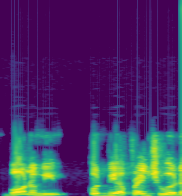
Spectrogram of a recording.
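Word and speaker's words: bonhomie: here h is silent bonomi how do you pronounce this not born homie bonomi bonomi could be a french word again part of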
